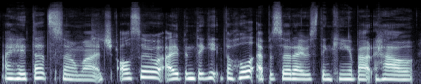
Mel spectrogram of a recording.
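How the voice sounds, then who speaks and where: A woman's voice: medium pitch, quick pace, no room sound, clean studio sound. A woman co-hosting a podcast, talking casually and conversationally. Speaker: podcast co-host. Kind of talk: casual chat.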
